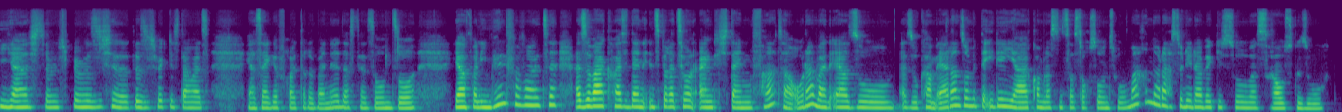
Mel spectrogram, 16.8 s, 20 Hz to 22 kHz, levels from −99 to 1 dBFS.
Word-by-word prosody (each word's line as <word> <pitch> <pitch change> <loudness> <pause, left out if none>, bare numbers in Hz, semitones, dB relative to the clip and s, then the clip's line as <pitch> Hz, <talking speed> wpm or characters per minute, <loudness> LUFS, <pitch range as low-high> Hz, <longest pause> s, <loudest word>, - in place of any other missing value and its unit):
Ja, 215 -1 +4
stimmt, 210 -1 -4
ich 205 -1 -18
bin 215 -2 +1
mir 215 - +3
sicher, 210 -1 -2
dass 200 - -21
er 210 - +2
sich 195 +1 -8
wirklich 215 -1 -6
damals 195 -1 -2 0.5
ja 185 0 -3
sehr 190 +1 -1
gefreut 190 -1 -5
darüber, 180 -3 -4
ne, 195 +3 -1
dass 195 -1 -4
der 190 -2 -5
Sohn 185 0 -1
so 185 +1 +1 0.5
ja, 215 0 +8
von 215 -1 0
ihm 205 0 +5
Hilfe 310 +3 +1
wollte. 280 +1 +2 0.2
Also, 225 +2 +5
war 245 0 +8
quasi 235 -3 0
deine 220 -2 +3
Inspiration 220 +1 0
eigentlich 205 0 -1
dein 195 -2 +1
Vater, 225 - -2
oder? 260 +10 +2
Weil 215 -4 +4
er 210 0 +2
so 195 -1 0
also, 195 -2 -4
kam 200 -1 -1
er 190 +3 +2
dann 270 +1 +2
so 265 -1 +1
mit 250 0 -2
der 235 - -2
Idee: 240 +1 +1
„Ja 195 -4 +4
komm, 200 0 -2
lass 195 +1 -3
uns 200 0 -7
das 195 -1 -5
doch 190 -1 -8
so 195 - -5
und 190 0 -1
so 190 0 -7
machen”? 310 - -2
Oder 275 -3 +2
hast 220 0 -10
du 235 - 0
dir 220 -1 0
da 215 -1 +1
wirklich 205 0 -4
so 195 -1 -3
was 190 0 -5
rausgesucht? 180 -1 -2
205 Hz, 230 wpm, -24 LUFS, 195-225 Hz, 0.5 s, ja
